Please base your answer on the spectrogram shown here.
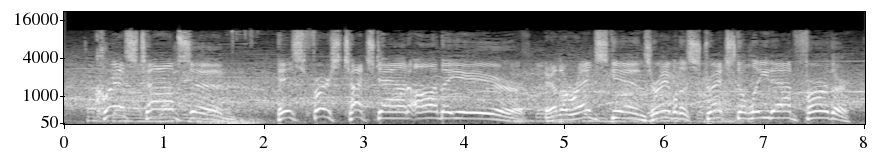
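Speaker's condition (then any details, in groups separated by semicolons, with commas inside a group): No condition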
